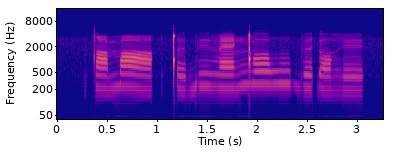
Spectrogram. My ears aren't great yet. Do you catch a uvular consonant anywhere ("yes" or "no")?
no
